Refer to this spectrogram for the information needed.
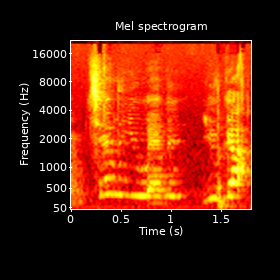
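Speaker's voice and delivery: very high, squeaky, funny voice.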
